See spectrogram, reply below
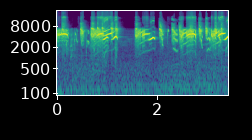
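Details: Harsh rattling chatter of a crested jay, mixed with thin slurred whistles, delivered in two long bursts split by a clear quiet pause.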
